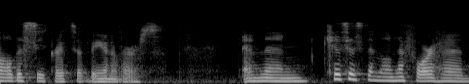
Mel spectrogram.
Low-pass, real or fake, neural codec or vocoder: 7.2 kHz; fake; codec, 44.1 kHz, 3.4 kbps, Pupu-Codec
